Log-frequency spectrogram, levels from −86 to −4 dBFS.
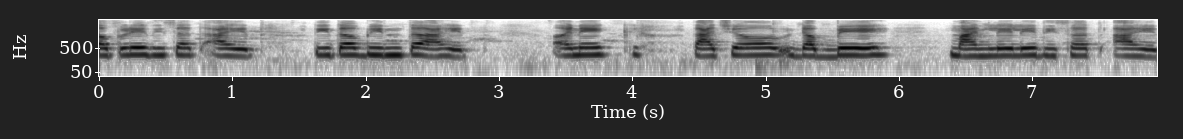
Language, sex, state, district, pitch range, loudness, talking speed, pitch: Marathi, female, Maharashtra, Gondia, 240-260 Hz, -17 LUFS, 90 wpm, 255 Hz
